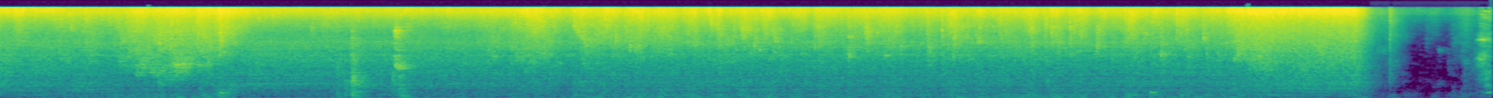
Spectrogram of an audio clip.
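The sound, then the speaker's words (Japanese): A shower runs steadily for about eighteen seconds to rinse something off, a dense hiss of spraying water with splashes shifting in and out, then cuts off abruptly into near silence. “シャワーで流します。”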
